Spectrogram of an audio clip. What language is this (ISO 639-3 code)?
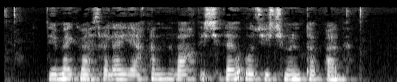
uzb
